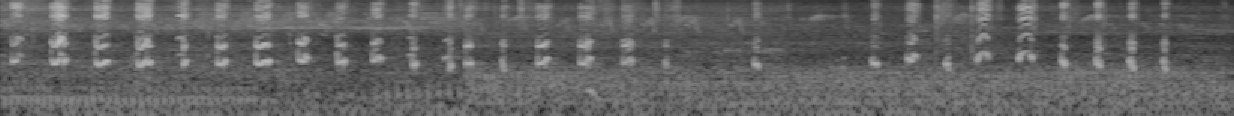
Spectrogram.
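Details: Hungry little puppy crying for its mother, giving a steady run of short, thin whimpers repeated several times a second, a few louder squeals mixed in, with low rumbling background noise throughout.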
